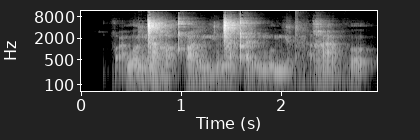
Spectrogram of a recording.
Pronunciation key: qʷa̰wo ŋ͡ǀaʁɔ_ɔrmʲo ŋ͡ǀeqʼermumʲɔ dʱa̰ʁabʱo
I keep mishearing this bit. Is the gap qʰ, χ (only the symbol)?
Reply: qʰ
